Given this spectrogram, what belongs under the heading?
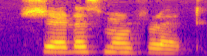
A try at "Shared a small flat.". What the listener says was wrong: Perfect. That's how it is.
